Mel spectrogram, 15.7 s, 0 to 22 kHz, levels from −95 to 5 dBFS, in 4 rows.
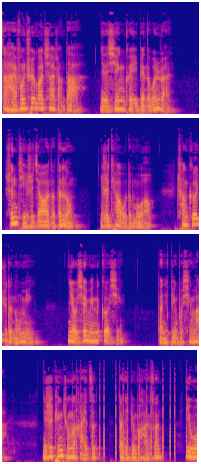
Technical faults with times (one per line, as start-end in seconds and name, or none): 13.30-15.52 GSM signalling bursts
